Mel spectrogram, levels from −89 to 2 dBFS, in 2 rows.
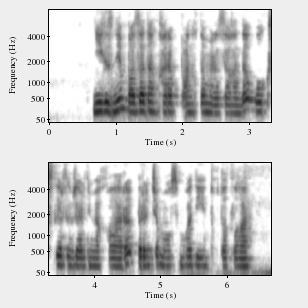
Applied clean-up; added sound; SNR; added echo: none; none; none; none.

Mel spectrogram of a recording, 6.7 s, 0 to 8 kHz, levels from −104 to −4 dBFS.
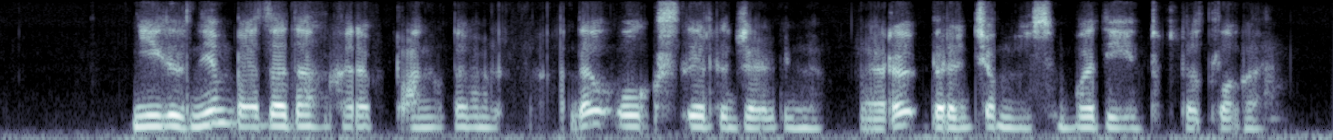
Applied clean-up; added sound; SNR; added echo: neural diffusion model UNIVERSE++.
